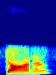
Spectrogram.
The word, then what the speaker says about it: Donna: Because you had somebody who just called you, of all things, Donner. Not Donna. He said Donner because it's the way he pronounced it. Do you understand, like, he would pronounce his A at the end like an R? Like, instead of hundred, he would have said hunnert. And instead of Donna, he says Donner.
